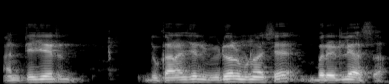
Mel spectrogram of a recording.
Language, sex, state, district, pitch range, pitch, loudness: Konkani, male, Goa, North and South Goa, 105-125 Hz, 115 Hz, -17 LUFS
